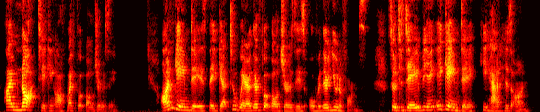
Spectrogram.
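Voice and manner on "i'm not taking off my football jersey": put-on stern tone. Retelling what Logan said in the church parking lot, imitating a stern voice. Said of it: "in a very stern voice".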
